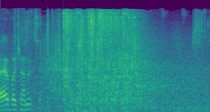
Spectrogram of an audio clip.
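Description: An explosion booms in a game.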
